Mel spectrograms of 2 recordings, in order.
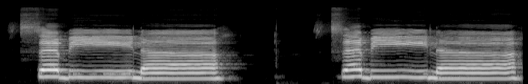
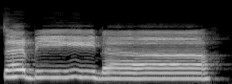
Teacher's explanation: اور سبیلن، دو زبر تنوین ہے، وقف کی صورت میں ہم نے دو زبر نہیں پڑھنے بلکہ دو زبر کو ایک زبر میں بدل کر پڑھنا ہے۔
